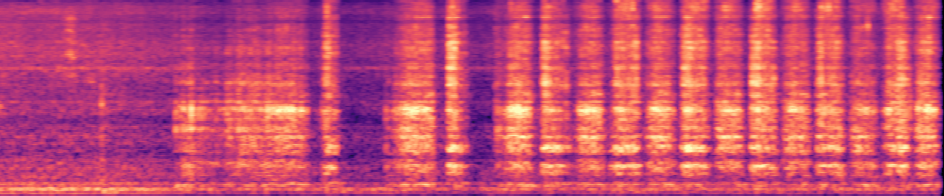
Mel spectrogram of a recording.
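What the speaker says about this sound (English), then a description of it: "We want to take our fret file here and we want to bevel the edges of these frets" A fret file rasps along the fret edges of a Vega Tubaphone tenor banjo neck, beveling them. Slow rubbing strokes give way to a quick, regular series of close, loud scraping passes.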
